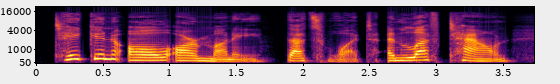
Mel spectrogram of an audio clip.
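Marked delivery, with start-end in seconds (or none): none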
